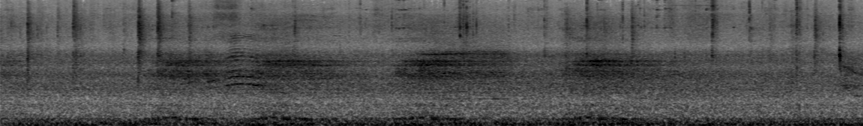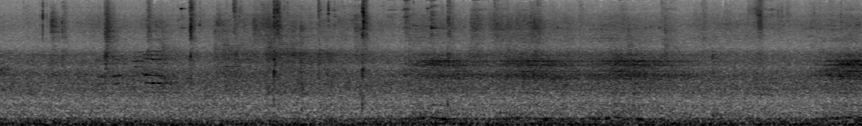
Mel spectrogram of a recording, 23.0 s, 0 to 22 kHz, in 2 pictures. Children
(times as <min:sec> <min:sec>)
0:03.0 0:03.6, 0:12.8 0:14.1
